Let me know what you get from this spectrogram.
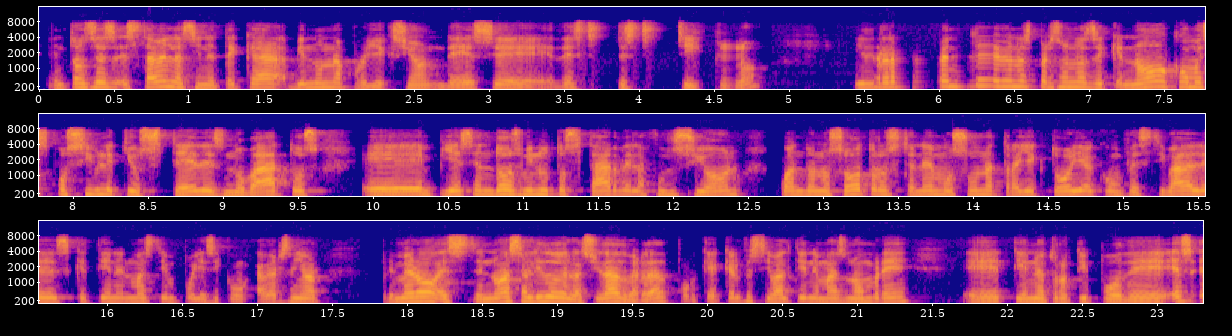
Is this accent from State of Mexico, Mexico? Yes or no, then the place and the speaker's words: no; Jalisco, Mexico; also born or lived in Guanajuato; yo no soy de aquí de la ciudad, yo soy originario de Jalisco, estuve un tiempo en Guanajuato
